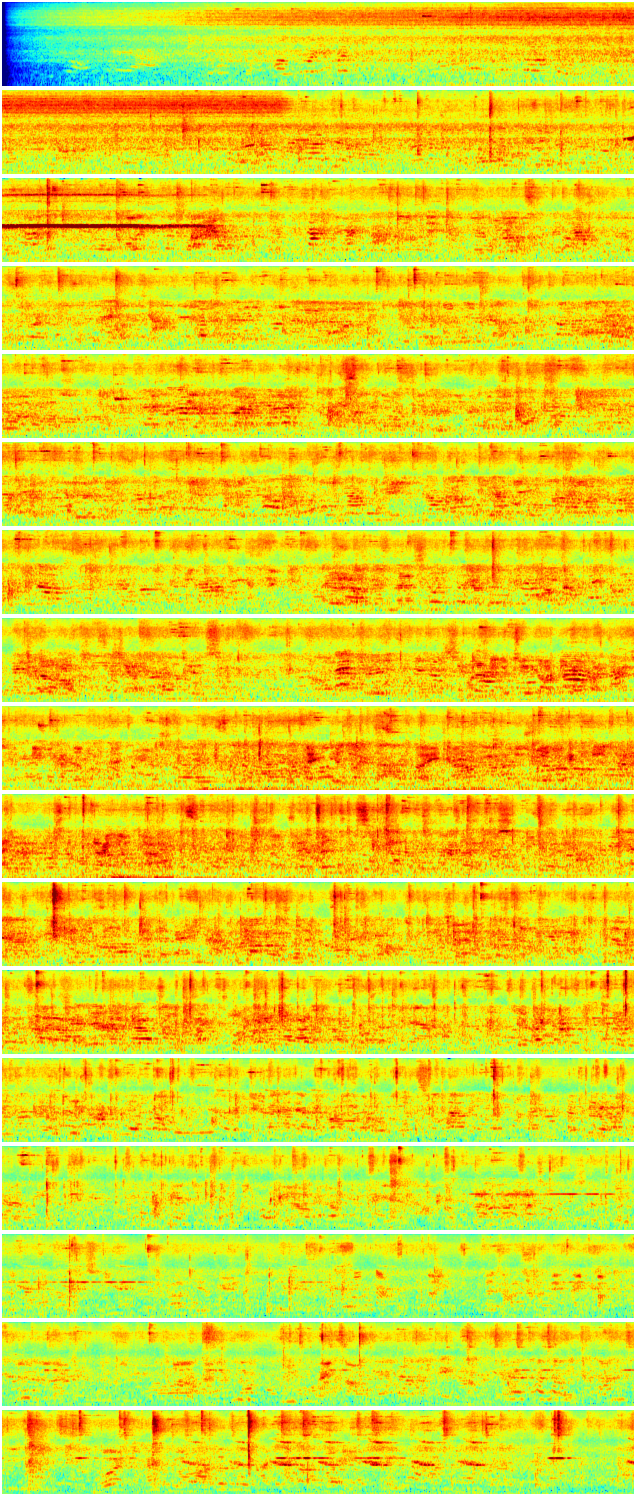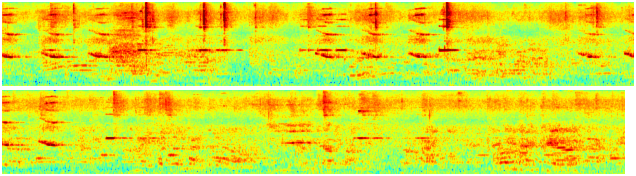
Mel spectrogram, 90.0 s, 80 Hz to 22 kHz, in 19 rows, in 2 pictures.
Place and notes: Taoyuan Station, Taiwan - Soundwalk
After getting off from the platform go through the underpass railway station, Sony PCM D50 + Soundman OKM II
